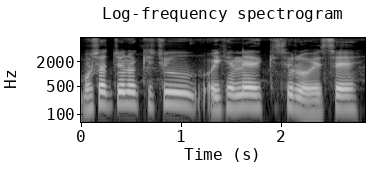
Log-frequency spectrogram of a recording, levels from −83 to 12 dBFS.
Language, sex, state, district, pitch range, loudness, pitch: Bengali, male, West Bengal, Alipurduar, 145-180 Hz, -15 LUFS, 155 Hz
